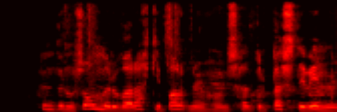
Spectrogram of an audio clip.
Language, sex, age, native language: Icelandic, male, 12, Icelandic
